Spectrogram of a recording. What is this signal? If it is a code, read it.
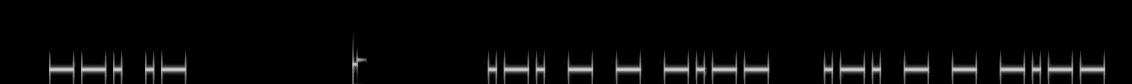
Morse code, heard as a keyed tone, about 15 wpm, 700 Hz. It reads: GA RTTY RTTY
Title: Abbreviations Repeated 3x - 15wpm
